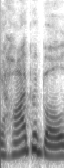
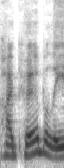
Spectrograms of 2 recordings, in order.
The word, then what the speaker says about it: hyperbole: Every The number of times I say hyperbol instead of hyperbole is not even funny.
